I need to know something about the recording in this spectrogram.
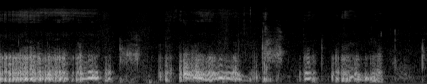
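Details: Dog growling indoors in a small room: rough, low, rumbling growls in three bursts of about a second each, separated by short pauses, with brief sharper snorts between them.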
